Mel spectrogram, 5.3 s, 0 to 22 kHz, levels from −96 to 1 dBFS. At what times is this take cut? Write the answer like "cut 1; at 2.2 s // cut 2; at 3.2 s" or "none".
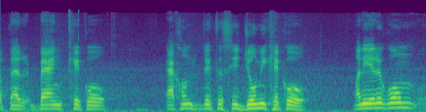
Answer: none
